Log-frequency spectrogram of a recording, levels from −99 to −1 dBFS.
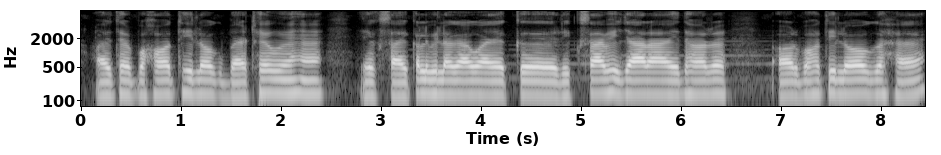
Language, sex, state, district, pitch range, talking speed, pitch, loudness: Hindi, male, Bihar, Muzaffarpur, 130-140 Hz, 200 wpm, 135 Hz, -20 LUFS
